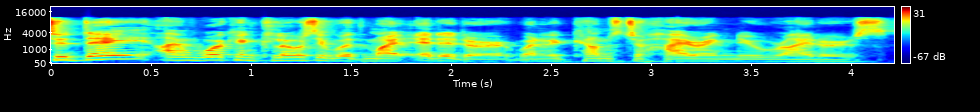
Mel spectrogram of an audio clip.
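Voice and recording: Speaking with a Danish accent, the man has a medium pitch, a fairly bright tone and ordinary pitch variation. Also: fairly quick pace.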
